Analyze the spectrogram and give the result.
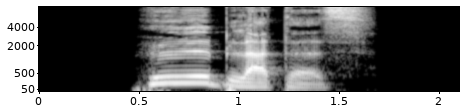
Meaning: genitive singular of Hüllblatt
- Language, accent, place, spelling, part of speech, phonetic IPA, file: German, Germany, Berlin, Hüllblattes, noun, [ˈhʏlblatəs], De-Hüllblattes.ogg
